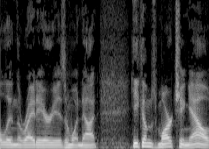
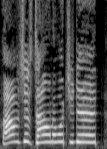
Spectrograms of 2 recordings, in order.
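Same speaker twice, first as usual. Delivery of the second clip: lady yelling from afar. Retold or imitated. Neighbor lady calls to Travis down the street, very high mock yell. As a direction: shout it from far down the block. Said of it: "yells from a distance".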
